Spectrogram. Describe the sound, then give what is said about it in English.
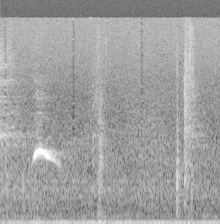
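One short, bright whistle from a person that rises and dips in pitch, a quick wolf-whistle-like call, followed by quiet background with a couple of soft clicks. “No wolf whistling at random ritual women. It wasn't a wolf whistle, but it was... It's close.”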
